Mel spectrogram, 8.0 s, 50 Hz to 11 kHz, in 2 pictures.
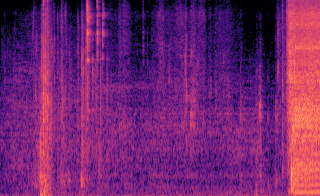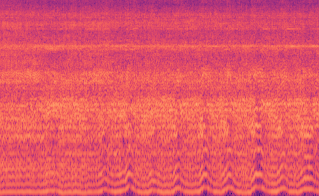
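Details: Traxxas Revo 3.3 nitro RC car engine whose owner turned the needle screws, leaning it out too much: after firing it screams high, surging up and down about twice a second; lean mixture.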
